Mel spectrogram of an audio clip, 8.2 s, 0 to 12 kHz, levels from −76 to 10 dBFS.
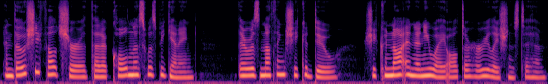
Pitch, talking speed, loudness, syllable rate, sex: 230 Hz, 195 wpm, -15 LUFS, 5.0 syllables/s, female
